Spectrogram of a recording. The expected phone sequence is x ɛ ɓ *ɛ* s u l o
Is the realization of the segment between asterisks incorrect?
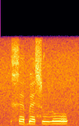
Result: no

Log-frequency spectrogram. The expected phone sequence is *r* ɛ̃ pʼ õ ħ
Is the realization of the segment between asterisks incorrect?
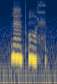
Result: yes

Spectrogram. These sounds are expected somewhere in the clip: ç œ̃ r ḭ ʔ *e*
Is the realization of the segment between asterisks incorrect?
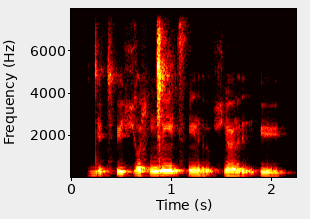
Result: yes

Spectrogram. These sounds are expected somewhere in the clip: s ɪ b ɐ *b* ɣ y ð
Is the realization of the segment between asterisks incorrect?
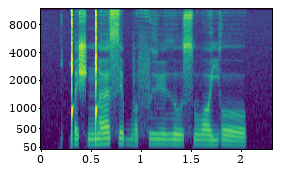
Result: yes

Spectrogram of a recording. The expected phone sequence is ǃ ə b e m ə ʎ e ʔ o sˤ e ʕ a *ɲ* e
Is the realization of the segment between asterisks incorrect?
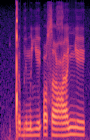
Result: no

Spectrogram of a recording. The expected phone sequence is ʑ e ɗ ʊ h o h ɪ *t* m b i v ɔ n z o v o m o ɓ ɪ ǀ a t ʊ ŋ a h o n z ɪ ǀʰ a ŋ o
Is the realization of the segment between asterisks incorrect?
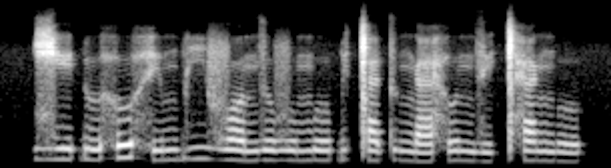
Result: yes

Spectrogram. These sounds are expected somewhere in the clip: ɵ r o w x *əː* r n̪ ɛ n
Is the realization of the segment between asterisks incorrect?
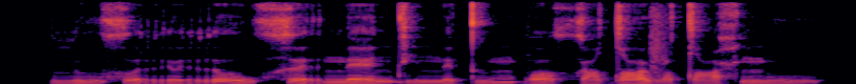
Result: yes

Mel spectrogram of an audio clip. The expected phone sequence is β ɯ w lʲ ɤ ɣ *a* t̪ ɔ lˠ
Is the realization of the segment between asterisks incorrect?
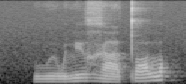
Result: no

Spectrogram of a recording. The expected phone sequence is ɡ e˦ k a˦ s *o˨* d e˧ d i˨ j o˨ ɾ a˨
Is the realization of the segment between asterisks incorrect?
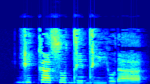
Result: yes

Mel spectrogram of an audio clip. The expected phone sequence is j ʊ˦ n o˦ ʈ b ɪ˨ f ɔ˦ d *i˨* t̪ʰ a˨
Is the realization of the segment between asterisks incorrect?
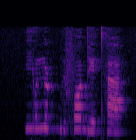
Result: yes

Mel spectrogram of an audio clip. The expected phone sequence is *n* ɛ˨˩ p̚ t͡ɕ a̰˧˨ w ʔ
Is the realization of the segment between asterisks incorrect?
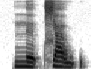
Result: no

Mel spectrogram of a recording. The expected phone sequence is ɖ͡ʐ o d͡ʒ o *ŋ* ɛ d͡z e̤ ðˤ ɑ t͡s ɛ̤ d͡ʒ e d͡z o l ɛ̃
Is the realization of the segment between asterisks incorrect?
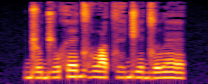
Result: yes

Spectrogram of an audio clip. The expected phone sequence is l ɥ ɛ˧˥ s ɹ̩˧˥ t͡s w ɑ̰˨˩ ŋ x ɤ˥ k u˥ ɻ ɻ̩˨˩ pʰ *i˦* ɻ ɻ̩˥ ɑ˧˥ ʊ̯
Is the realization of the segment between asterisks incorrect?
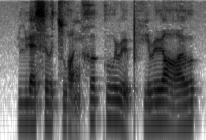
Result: no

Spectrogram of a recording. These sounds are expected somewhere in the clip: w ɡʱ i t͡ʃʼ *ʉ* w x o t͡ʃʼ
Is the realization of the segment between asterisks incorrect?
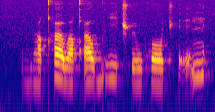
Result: no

